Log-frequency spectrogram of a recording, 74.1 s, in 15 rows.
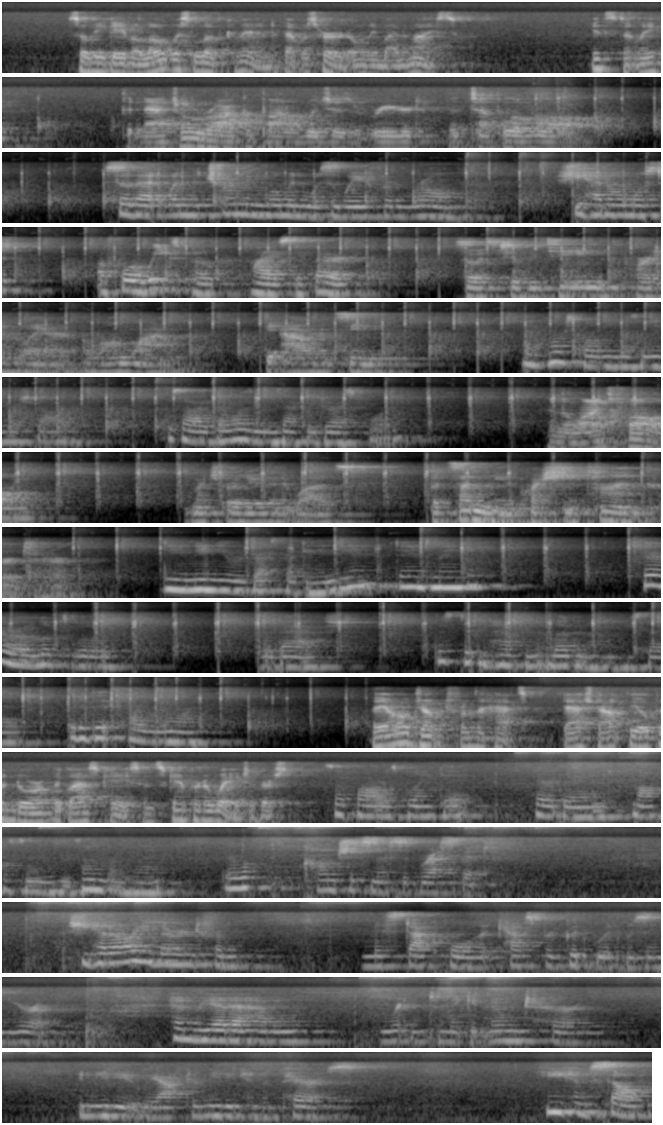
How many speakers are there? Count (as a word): six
